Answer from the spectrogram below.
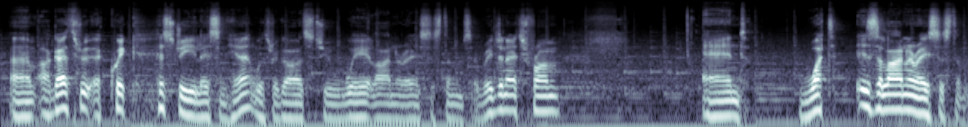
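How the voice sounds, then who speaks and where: An instructor presenting a tutorial series gives an informal technical lesson, talking through slides and diagrams step by step. His medium-pitched voice is hesitant and conversational, and he often says "you know."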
